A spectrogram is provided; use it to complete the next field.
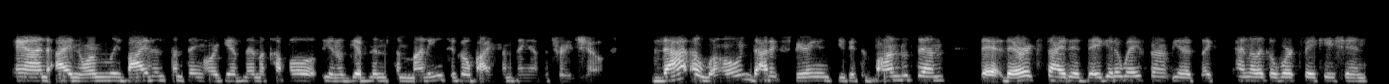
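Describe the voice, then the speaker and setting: Talking fairly quickly, a woman with a fairly low voice keeps a flat, monotone delivery while her loudness rises and falls sharply. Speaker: mobile pet grooming business owner. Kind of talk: casual interview. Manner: halting, with fillers and restarts.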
